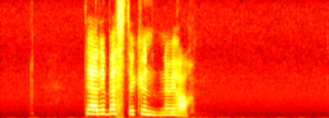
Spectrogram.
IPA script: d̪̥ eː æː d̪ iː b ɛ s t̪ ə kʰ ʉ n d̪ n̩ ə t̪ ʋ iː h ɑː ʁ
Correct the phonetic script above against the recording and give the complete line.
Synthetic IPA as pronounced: d̪̥ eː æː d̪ iː b ɛ s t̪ ə kʰ ʉ n d̪ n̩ ə ʋ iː h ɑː ʁ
